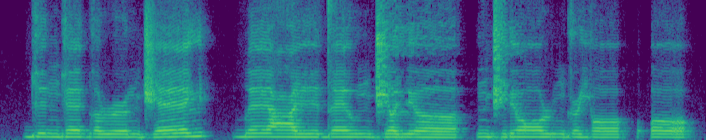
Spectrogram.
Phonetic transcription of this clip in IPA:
ɡ ɪː ŋ ɡ ɛː ɡ ʌ ɹ ə˞ n d͡ʒ ɛː lʲ | b ɛː ʕ ɪː d ɛː u̯ n d͡ʒ ʌ lʲ ʌː | n d͡ʒ ɪ ɾʲ ɔː ɹ ŋ ɡ ə˞ j ɔ | ʔ ɔ

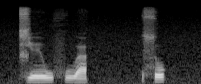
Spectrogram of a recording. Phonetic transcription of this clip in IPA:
t͡ɕ eː˦˥ w f u˧ a̯ | s o˦˥ k̚

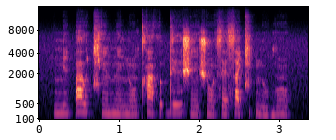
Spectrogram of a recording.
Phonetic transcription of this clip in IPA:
n i˨ ʔ a˦ ʊ̯ t͡ɕʰ ĩ˨ m ĩ˨ n ũ˨ kʰ ã˦˨ θ ʊ˦ ʔ d e˦ ɪ̯ ʃ ĩ˨ ʃ ũ˨ sʰ ɛ˦ sʰ ä˦˨ t͡ɕ ʊ˦ ʔ n u˨ ɡ ũ˦

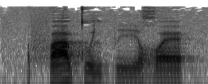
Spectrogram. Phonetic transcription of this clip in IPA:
f a tʷ i lʲ p iː ʁʷ ɛ

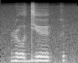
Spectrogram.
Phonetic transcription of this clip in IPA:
ɳ o dʲ ø k

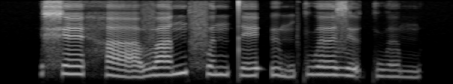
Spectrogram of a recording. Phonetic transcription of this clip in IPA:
x ɛ˧ h aː˧˩ v a˨˦ n f ə˧ n t̪ e˨˦ ʔ ɨ˧˩ m k w əː˧ z ɨ̰˧˨ ə̯ k w ə̤˨˩ m

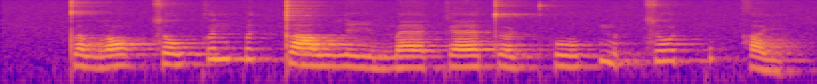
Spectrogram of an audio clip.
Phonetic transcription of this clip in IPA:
t̪ ɐ˨˩ w l ɔː˨ k̚ s o˨˧ w k ɵ˥ n p ɪ˧ k̚ t̪ aː˨ w l iː˨˩ m ɛː˨ k ɛː˨˧ t̪ ɵ˨ ɥ pʰ uː˨˥ p̚ m ɪ˨ k̚ t͡s uː˥ t̚ kʷ ɪ˥ k̚ h ɐ˨˩ j

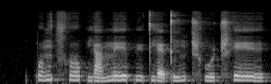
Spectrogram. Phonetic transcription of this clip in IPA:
p ɤ˦ ŋ t͡sʰ ɤ˥˨ p j ä˨˦ m e˦ ɪ̯ p y˨˦ t̪ j ɛ̰˨˩ t̪ i˦ ŋ ʈ͡ʂʰ u˨˦ ʈ͡ʂʰ e˥˨ ɪ̯

